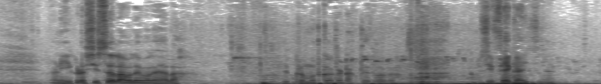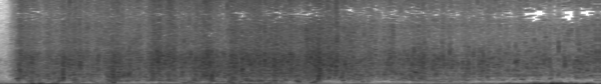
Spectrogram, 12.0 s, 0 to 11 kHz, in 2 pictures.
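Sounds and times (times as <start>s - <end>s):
shallow water splashing: 6.1s - 12.0s
fishing net pulled through water: 6.2s - 12.0s.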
